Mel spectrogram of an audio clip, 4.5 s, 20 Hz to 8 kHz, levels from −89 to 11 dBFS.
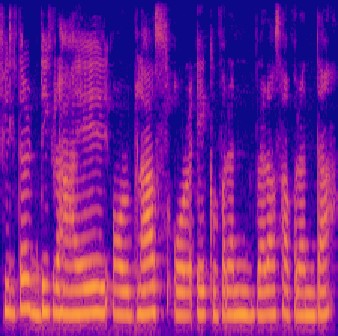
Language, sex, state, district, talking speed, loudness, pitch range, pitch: Hindi, female, Arunachal Pradesh, Papum Pare, 175 wpm, -17 LUFS, 210-230 Hz, 215 Hz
